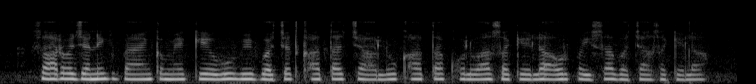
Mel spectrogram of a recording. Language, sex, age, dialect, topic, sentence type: Bhojpuri, female, 18-24, Western, banking, statement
